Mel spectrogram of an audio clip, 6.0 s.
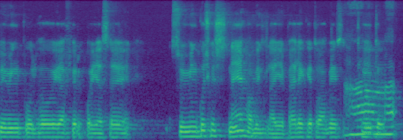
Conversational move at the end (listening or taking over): taking over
